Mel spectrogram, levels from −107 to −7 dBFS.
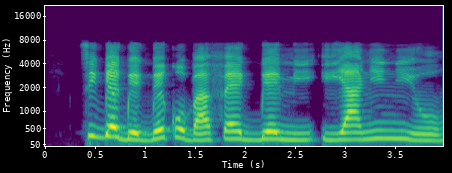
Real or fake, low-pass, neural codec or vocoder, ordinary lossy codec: real; 7.2 kHz; none; Opus, 64 kbps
